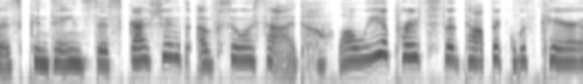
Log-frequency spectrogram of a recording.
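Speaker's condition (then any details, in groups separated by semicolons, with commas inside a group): Hemiplegic cerebral palsy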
